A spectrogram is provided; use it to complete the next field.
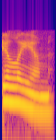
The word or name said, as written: ilium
